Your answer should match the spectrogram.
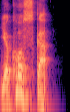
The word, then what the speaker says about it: Yokosuka: And there's a city not too far from me, Yokosuka. But it's pronounced Yokosuka.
